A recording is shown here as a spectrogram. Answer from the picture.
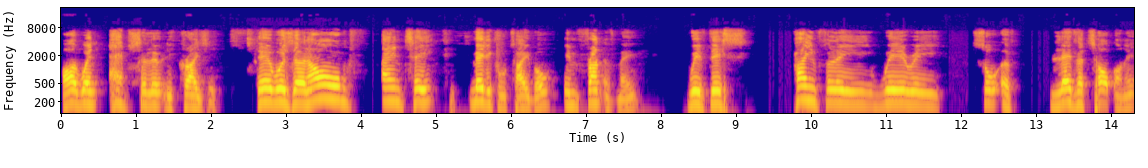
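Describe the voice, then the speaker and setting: A man with a southeast English accent and a high pitch speaks at a very slow pace, with ordinary pitch variation, big swings in loudness, and long, frequent pauses. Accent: south-east English. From Kent, England. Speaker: former football manager. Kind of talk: casual chat. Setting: video call.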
